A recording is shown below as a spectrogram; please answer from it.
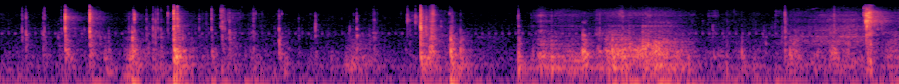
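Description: Small hard plastic parts of a vintage Transformers toy clicking and tapping as they are handled and a fist is pushed onto the figure's arm: a string of irregular light clicks.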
